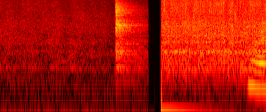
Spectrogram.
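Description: A single metal clank of a spoon against a stainless steel pan. About a second in, a steady sizzle of chopped green peppers and onions sautéing in a little water in the pan.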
